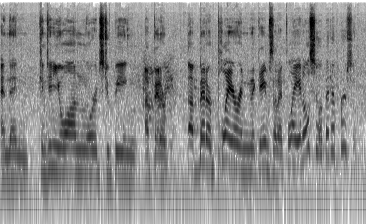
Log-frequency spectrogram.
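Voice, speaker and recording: The speech comes at a very fast pace with ordinary pitch variation. Audible room echo and noticeable background noise fill the recording. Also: man, high pitch for a man. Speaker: let's play gamer. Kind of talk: gameplay commentary. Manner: fast, mushes words; stuttering.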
